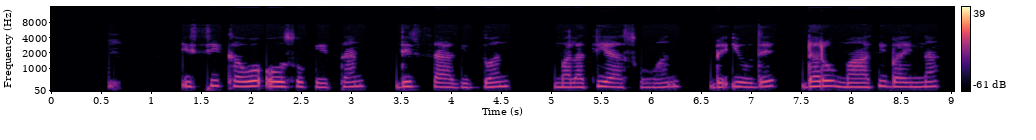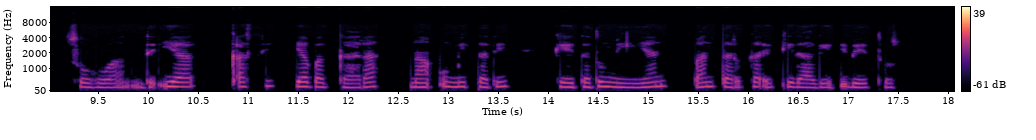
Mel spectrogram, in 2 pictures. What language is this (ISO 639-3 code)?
wal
